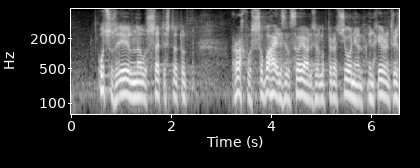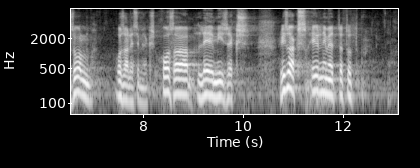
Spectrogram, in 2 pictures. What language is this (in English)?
Estonian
